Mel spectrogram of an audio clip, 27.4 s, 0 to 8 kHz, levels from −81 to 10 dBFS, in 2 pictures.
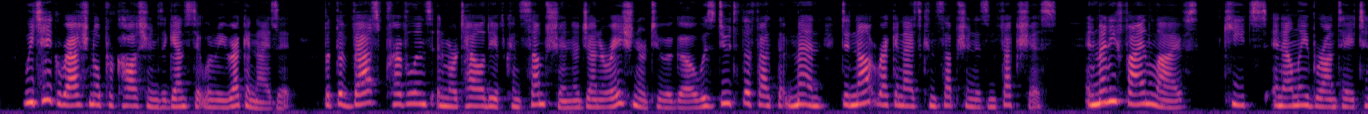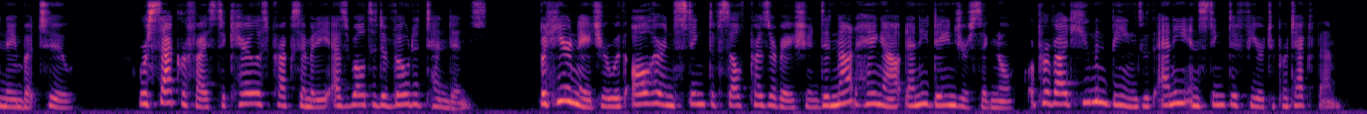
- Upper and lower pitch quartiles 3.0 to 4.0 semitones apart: No, average, 4.4 semitones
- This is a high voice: Yes, high, 235 Hz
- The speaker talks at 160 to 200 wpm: Yes, average, 190 wpm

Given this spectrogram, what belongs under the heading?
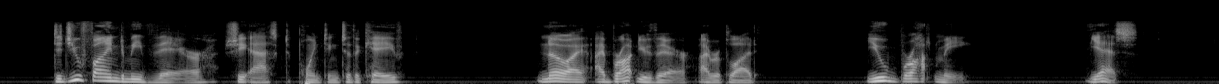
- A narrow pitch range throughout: No, average, 5.0 semitones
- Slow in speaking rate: Yes, slow, 110 wpm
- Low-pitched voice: Yes, low, 110 Hz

